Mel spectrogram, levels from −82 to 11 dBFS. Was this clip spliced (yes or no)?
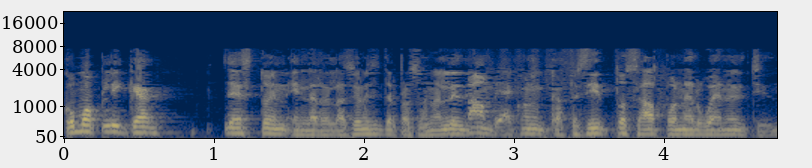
yes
